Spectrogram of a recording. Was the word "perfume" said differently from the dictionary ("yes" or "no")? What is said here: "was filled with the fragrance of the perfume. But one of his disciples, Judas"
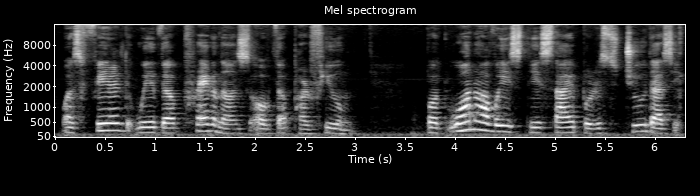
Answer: no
